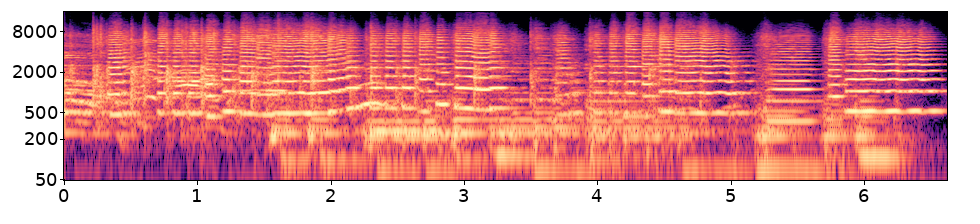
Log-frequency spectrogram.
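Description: Live mariachi band playing an instrumental passage: trumpets carry the melody over strummed guitars and a stepping bass line.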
